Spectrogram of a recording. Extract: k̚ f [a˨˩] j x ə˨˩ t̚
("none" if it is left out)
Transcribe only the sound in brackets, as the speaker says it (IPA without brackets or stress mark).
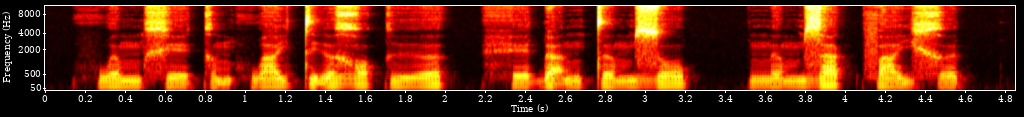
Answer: a˨˩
